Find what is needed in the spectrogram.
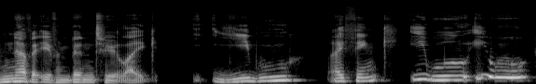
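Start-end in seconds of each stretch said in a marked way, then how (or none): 2.1-5.3 Yiwu said the English way, rising higher each time; cute English Yiwu. Shown as a demonstration. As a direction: play with Yiwu, sliding it up higher. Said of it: "Yiwu sounds very cute when you say it in English".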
